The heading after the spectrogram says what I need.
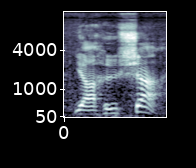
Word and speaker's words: Yahusha: ian uh together this these two letters give you the pronunciation of shah yahoo shah now yahoo shah is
